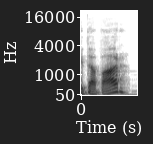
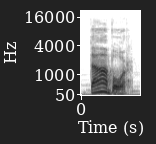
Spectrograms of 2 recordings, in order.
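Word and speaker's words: דָּבָר: also in normal comets hence you say dabar and not dabor now let's get back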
